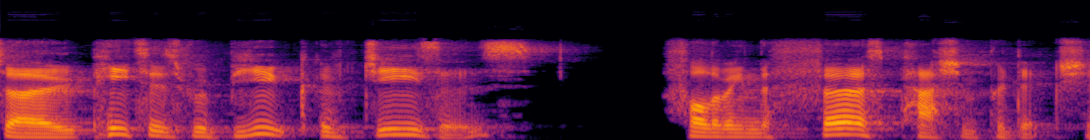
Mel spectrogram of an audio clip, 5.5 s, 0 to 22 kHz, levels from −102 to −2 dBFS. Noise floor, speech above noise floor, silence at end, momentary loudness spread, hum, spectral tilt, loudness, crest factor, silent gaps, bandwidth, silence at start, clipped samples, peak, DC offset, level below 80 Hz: -72 dBFS; 44 dB; 0 s; 14 LU; none; -3.5 dB/octave; -28 LUFS; 22 dB; 3.03-3.27 s; 7.2 kHz; 0 s; under 0.1%; -8 dBFS; under 0.1%; -68 dBFS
